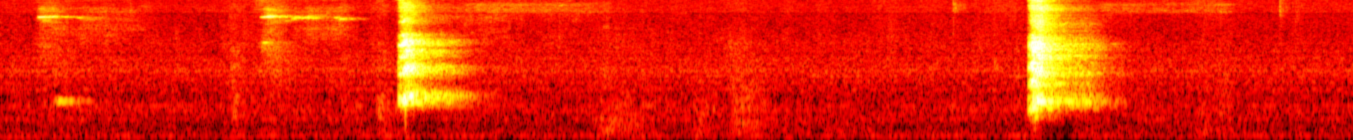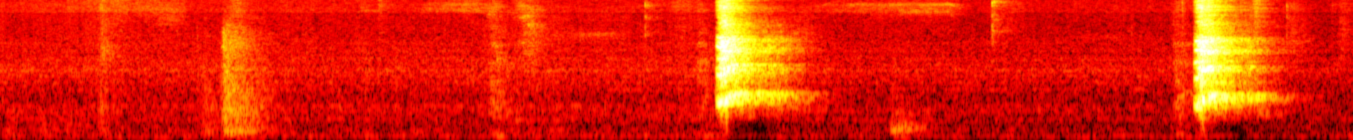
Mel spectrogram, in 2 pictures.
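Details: Cavalier King Charles Spaniel puppies in an indoor home puppy pen give four sharp, high-pitched yapping barks, spaced irregularly about two to five seconds apart, with a softer lower yelp between them and quiet background.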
